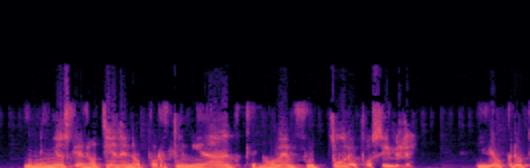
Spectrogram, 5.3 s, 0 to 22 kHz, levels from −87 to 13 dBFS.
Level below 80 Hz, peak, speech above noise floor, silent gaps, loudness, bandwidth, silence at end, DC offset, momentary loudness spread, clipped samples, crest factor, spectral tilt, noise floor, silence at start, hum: -54 dBFS; -4 dBFS; 36 dB; none; -17 LUFS; 13 kHz; 0 s; under 0.1%; 4 LU; under 0.1%; 12 dB; -5.5 dB/octave; -51 dBFS; 0.25 s; none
